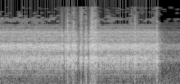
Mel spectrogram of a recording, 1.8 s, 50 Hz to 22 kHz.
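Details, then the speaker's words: Jewel Model 505 vacuum-tube clock-radio after padding the oscillator and aligning the front end, on an outdoor antenna with ground: loud hiss and crackle with only a faint voice breaking through; AM reception is still weak. "It's a station there. Hear the voice? There's a voice there."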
